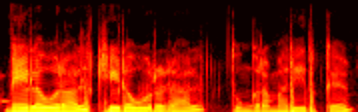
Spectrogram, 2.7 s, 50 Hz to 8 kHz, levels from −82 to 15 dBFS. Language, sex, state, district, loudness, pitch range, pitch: Tamil, female, Tamil Nadu, Nilgiris, -12 LUFS, 185-215 Hz, 200 Hz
